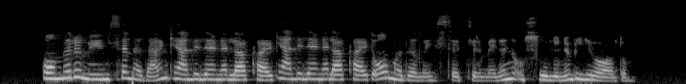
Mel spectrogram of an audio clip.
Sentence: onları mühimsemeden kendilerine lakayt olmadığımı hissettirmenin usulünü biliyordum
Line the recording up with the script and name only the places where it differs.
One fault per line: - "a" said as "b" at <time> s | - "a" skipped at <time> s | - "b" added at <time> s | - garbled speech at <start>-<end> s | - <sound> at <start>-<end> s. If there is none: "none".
- "kendilerine lakayt" added at 2.7 s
